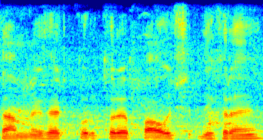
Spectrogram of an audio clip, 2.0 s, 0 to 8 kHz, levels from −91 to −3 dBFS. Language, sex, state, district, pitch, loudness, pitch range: Hindi, male, Chhattisgarh, Bastar, 105 Hz, -17 LUFS, 100-110 Hz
